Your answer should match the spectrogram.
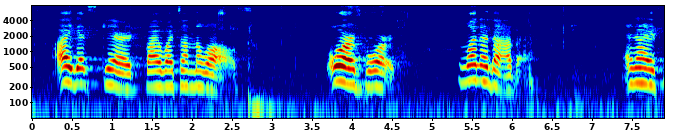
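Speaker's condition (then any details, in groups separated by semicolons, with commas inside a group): Cerebral palsy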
